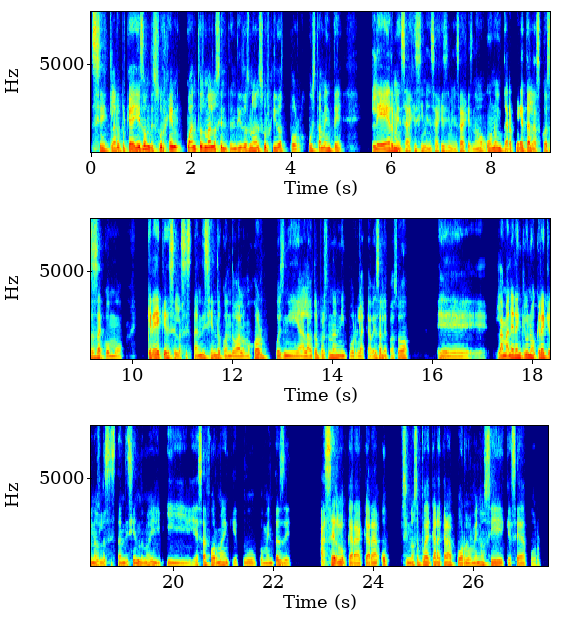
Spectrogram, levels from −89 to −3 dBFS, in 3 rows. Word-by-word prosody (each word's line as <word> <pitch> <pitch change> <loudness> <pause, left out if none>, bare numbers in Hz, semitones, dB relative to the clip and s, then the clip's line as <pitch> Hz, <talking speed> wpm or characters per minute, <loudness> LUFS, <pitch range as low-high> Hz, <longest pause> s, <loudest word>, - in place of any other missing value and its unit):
Sí, 145 0 +1
claro, 145 +3 0
porque 135 -2 +2
ahí 135 +5 +6
es 170 - +8
donde 190 -8 +5
surgen, 165 +4 +4
cuántos 180 +3 +4
malos 175 +3 +6
entendidos 140 +4 +1
no 145 -1 +3
han 155 - +2
surgido 150 -2 +1
por 110 -3 -3
justamente 145 +1 -1 0.6
leer 120 +4 +4
mensajes, 135 +1 0
y 125 - -3
mensajes, 120 +3 -5
y 115 - -6
mensajes, 110 0 -4
¿no? 125 +8 -4
Uno 135 +3 +2
interpreta 140 +2 +2
las 120 -3 -1
cosas 140 +3 -2
a 140 +1 +1
como 105 -3 -4 0.4
cree 145 +3 +5
que 150 -4 +2
se 135 -2 -2
las 110 +1 -4
están 120 +4 -2
diciendo 145 +1 -1
cuando 110 -4 -2
a 110 - +1
lo 110 - -3
mejor, 145 +6 -2
pues, 120 -1 -2
ni 115 -2 0
a 110 0 -2
la 115 +1 0
otra 140 +3 -2
persona, 140 +2 -1
ni 130 -2 0
por 110 -1 -8
la 105 - -4
cabeza 130 +8 -3
le 125 -2 -3
pasó, 130 +3 -3 0.5
eh, 105 -4 -5 0.2
la 125 -2 0
manera 130 +4 +5
en 135 -1 +5
que 140 - 0
uno 140 -3 +5
cree 145 -2 +5
que 150 - 0
nos 120 -2 -1 0.2
están 120 -1 -4
diciendo, 170 - -1
¿no? 130 +6 -4
Y 120 -7 -3
y 110 -2 -6
esa 135 +4 -2
forma 135 -1 -1
en 120 - -4
que 105 -4 -12
tú 115 -1 -5
comentas 110 +5 -3
de 100 -1 -7 0.6
hacerlo 130 -2 +3
cara 120 -2 0
a 110 - -2
cara, 120 +1 -1
o 120 0 -1 0.2
si 115 - -6
no 120 +2 -1
se - - -2
puede 140 -2 0
cara 135 -1 0
a - - -8
cara, 135 +2 -1
por 120 -1 -1
lo 110 -1 -2
menos 135 +5 -2
sí 130 -4 0
que 110 - -9
sea 120 -1 -3
por 100 -4 -15
130 Hz, 195 wpm, -22 LUFS, 115-145 Hz, 0.6 s, es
